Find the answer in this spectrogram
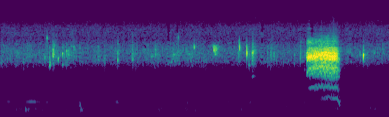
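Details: Eurasian jay among jays fighting over food, giving a single harsh, rasping screech of about a third of a second over a steady high hiss, with faint ticks and scratches.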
